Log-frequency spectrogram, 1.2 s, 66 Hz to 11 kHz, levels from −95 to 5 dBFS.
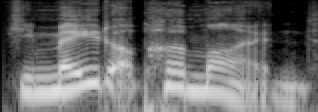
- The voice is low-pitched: No, medium, 165 Hz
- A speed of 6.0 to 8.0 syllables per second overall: No, 4.7 syllables/s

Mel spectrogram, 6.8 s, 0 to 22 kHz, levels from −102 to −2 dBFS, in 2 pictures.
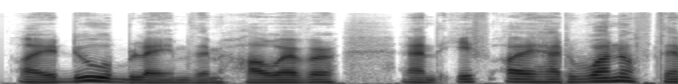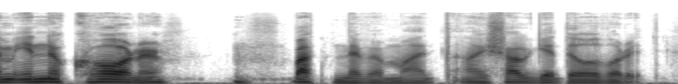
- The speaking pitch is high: No, low, 115 Hz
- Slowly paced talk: No, average, 195 wpm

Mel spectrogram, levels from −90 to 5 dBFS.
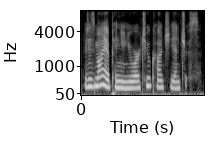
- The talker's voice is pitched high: Yes, high, 215 Hz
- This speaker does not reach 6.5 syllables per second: Yes, 5.7 syllables/s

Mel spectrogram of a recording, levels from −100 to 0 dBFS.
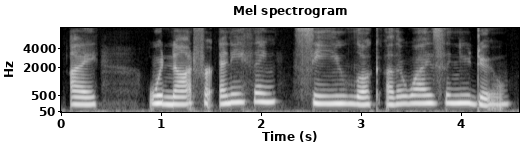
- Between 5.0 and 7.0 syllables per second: No, 4.7 syllables/s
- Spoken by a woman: Yes, female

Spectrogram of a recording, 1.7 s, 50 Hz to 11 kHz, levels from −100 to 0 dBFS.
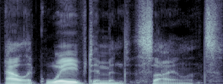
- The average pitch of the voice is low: Yes, very low, 95 Hz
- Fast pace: No, average, 180 wpm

